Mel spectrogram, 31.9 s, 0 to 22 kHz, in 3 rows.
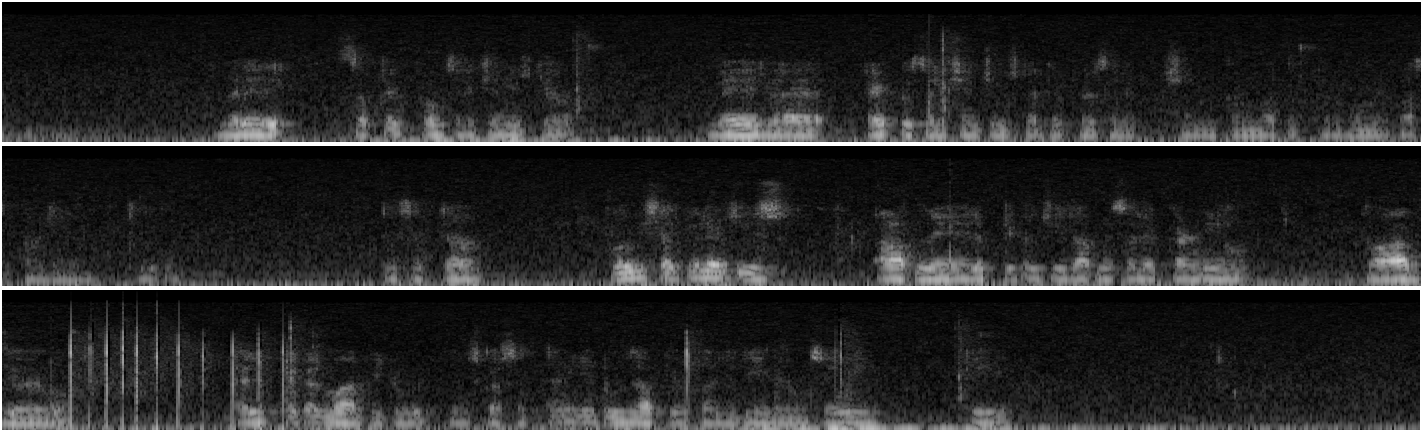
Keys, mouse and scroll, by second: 1.4 typing, 4.3 click, 4.3 typing, 7.0-11.1 drag, 7.0 typing, 11.1 alt+scroll down 1, 11.8 alt+scroll down 1, 12.5 alt+scroll down 1, 15.1 ctrl+scroll up 1, 18.1-19.2 alt+scroll down 5, 21.7 ctrl+d, 23.4 right click, 28.4 click.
